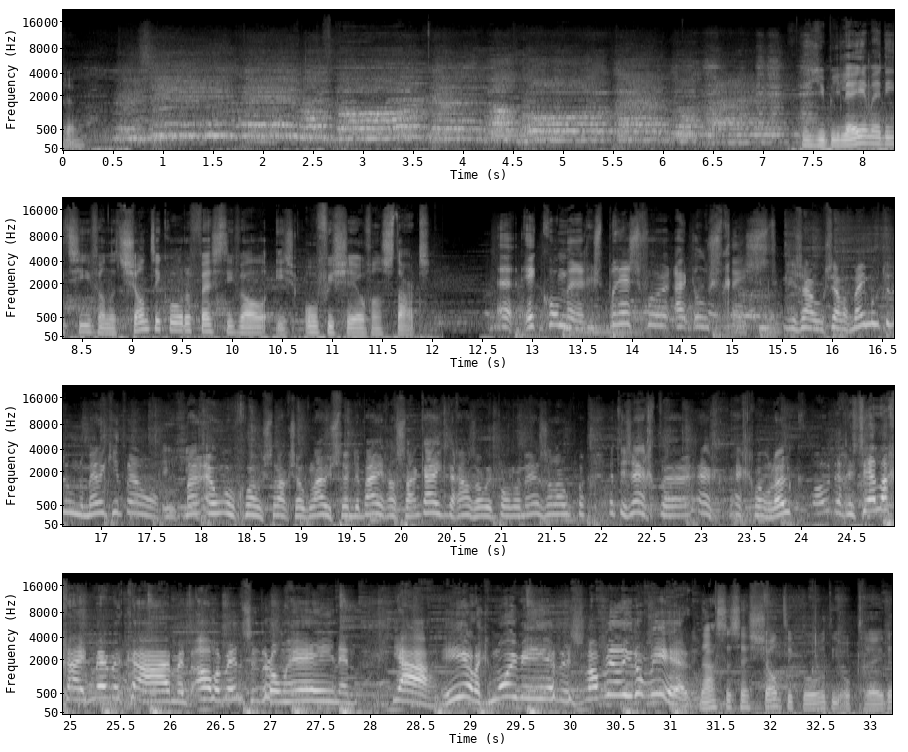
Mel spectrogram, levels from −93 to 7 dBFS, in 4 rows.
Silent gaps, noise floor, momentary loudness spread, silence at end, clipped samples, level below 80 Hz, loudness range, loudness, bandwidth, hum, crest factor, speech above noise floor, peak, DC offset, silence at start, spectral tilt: none; -48 dBFS; 14 LU; 0 s; under 0.1%; -40 dBFS; 11 LU; -24 LUFS; 18.5 kHz; none; 22 dB; 24 dB; -4 dBFS; under 0.1%; 0 s; -4.5 dB/octave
